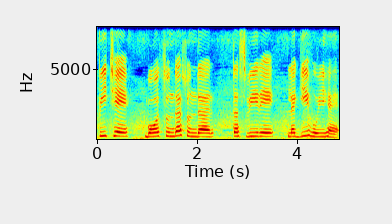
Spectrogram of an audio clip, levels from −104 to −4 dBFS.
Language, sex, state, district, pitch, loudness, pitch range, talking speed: Hindi, female, Haryana, Jhajjar, 270 Hz, -14 LUFS, 255-290 Hz, 85 wpm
